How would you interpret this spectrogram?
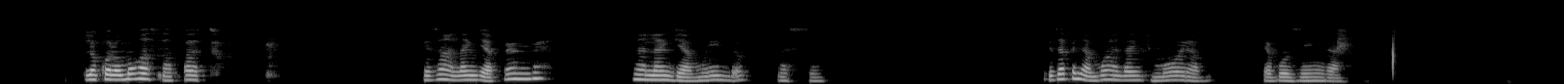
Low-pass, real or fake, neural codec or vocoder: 5.4 kHz; fake; vocoder, 44.1 kHz, 80 mel bands, Vocos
